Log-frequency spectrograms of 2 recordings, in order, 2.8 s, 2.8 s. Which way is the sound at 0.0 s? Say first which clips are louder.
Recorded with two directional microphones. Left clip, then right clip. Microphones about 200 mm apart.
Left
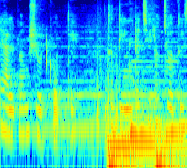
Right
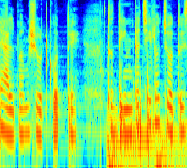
Right 14 dB; 55° left (ahead or behind).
